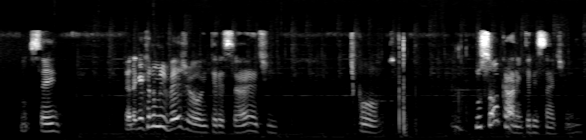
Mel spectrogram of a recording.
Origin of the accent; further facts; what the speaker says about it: São Paulo, Brazil; born there; now in São Vicente, Brazil; São Vicente. Mas nasci em São Paulo, né? Capital.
